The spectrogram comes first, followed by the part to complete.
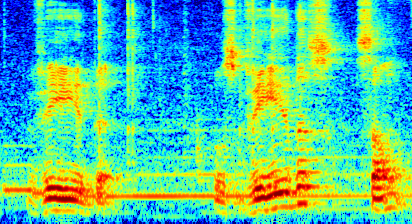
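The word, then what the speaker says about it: वेद: prestar atenção que ela nunca é pronunciada como nosso E aberto, sempre como E fechado, como se tivesse um acento circunflexo.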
